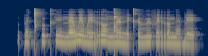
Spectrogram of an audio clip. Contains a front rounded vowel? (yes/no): yes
